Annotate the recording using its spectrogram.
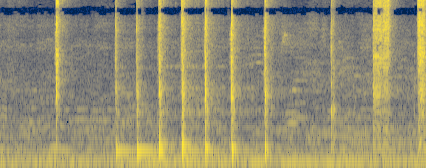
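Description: Quick sharp metal taps at a BMX wheel's hub, about four a second, as an axle bushing is knocked into place, with a low steady ring under the middle taps.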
